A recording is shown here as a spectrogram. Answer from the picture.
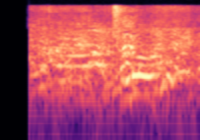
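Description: Many voices of a crowd talking over one another, starting a moment in after brief silence.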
